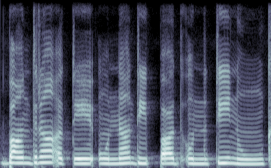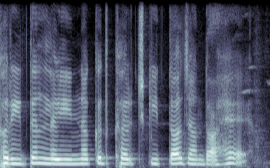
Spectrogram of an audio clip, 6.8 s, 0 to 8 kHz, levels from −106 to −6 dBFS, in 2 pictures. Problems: constant background noise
